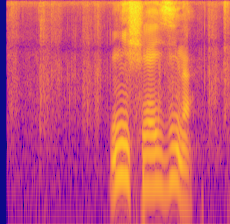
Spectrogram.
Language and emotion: Russian, angry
